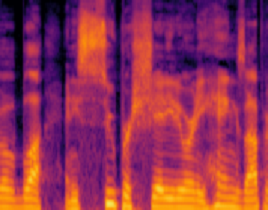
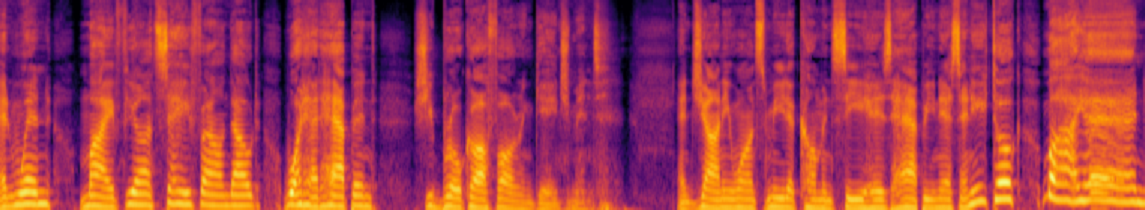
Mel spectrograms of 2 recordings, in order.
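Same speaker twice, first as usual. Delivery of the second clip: play-acted, huge, all-out screaming rant; 5 dB louder than usual. Retelling a movie scene, imitating Nicolas Cage screaming. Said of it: "And he's screaming".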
